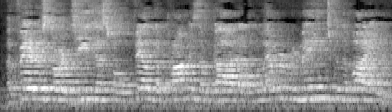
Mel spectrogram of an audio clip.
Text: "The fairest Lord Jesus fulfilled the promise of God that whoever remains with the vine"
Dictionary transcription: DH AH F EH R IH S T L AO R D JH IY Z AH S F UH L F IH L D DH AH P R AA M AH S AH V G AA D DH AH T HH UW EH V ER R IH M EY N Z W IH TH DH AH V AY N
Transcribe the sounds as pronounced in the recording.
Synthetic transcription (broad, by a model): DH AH F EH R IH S L AO R D JH IY Z AH S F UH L F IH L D DH AH P R AA M AH S AH V G AA D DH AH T HH UW EH V ER R IH M EY N Z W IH DH AH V AY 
